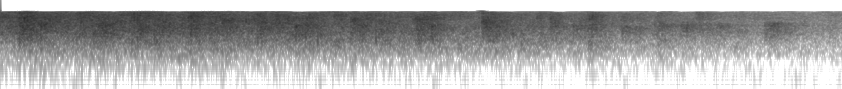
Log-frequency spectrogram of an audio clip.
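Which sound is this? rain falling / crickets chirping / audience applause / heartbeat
audience applause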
